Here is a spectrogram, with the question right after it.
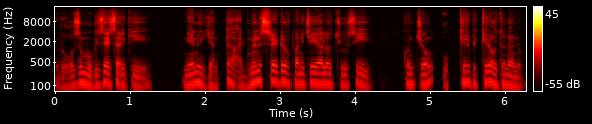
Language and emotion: Telugu, fearful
